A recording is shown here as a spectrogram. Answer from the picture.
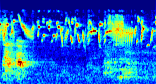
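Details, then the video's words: Jilguero latino, a goldfinch, singing a rapid jumble of high twittering notes and bright whistled pips, continuous and busy throughout. "canto de jilguero latino"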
